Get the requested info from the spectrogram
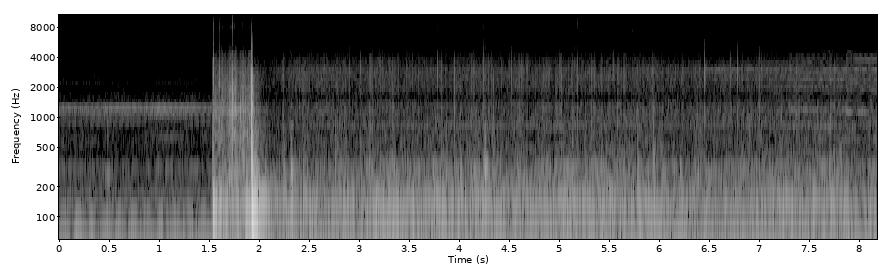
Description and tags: a record player playing a record.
